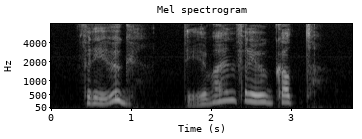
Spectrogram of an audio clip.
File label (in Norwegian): "freug", Numedalsmål; Dæ va ein freug katt.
